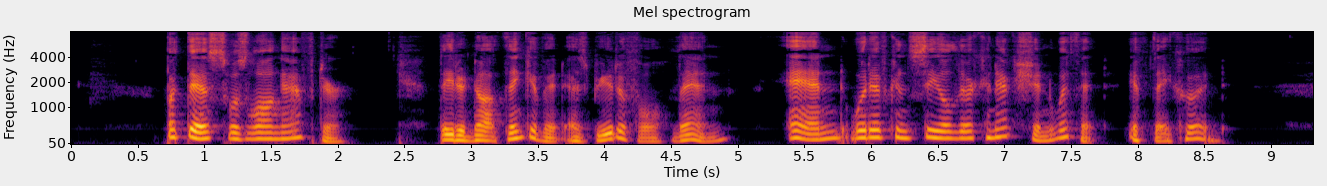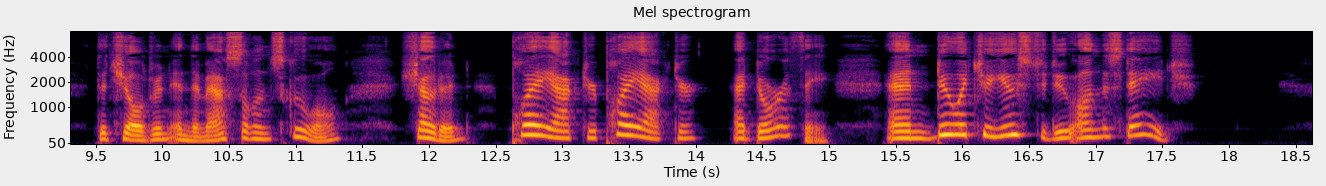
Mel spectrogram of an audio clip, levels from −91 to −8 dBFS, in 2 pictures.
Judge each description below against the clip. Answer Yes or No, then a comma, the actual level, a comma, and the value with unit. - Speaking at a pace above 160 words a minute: No, average, 155 wpm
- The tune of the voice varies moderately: No, wide, 5.7 semitones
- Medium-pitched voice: Yes, medium, 175 Hz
